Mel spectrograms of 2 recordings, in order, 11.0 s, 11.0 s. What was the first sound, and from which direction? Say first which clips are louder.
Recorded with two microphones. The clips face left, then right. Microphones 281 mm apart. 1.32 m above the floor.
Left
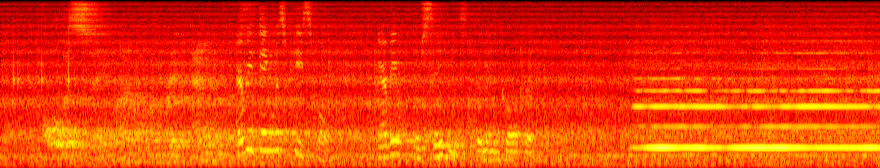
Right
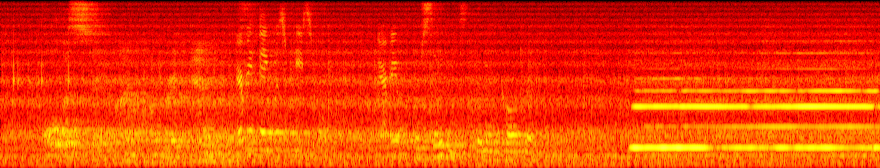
A man speaking: left 1 dB; 45° right (ahead or behind).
